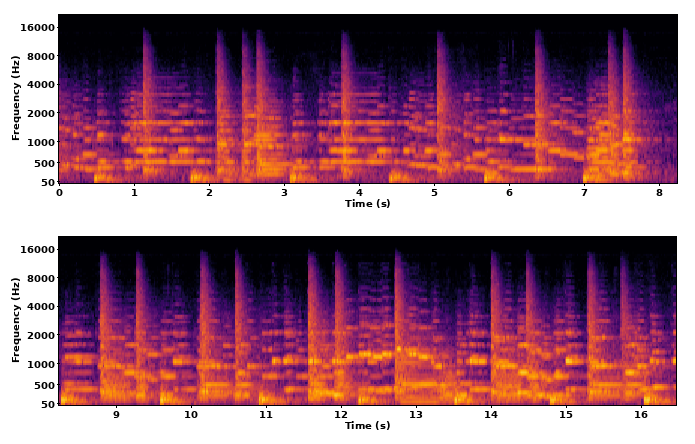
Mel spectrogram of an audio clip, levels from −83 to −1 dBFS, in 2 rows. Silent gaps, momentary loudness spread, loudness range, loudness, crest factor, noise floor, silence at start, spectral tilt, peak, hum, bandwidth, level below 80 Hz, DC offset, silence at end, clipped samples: none; 8 LU; 5 LU; -20 LUFS; 18 dB; -39 dBFS; 0 s; -5.5 dB/octave; -2 dBFS; none; 15 kHz; -46 dBFS; under 0.1%; 0 s; under 0.1%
